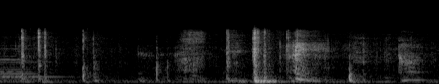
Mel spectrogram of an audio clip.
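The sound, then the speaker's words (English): Rattling metallic clicks of a jammed door lock being tried, heard in irregular bursts of sharp clicks and scrapes as the mechanism resists and gives no way. “Blasted lock is jammed.”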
